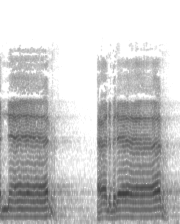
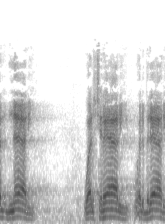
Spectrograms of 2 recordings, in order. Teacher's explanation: إذا وصلنا مثلا الناري والشراري والبراري وصلناها فالكسر ظاهر، لكن لو وقفنا على النار فنقول النار البرار، يعني لم يبقى الكسر هنا، الكسر ذهب في الوقف، فرجع الراء ساكنا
